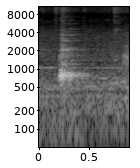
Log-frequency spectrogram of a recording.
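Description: A pet dog named Tommy waiting for dosa gives a single short, sharp bark or yip close by, followed by quiet room noise.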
